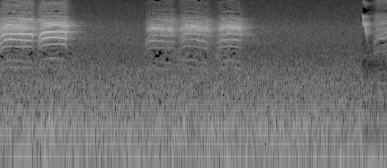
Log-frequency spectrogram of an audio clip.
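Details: Varied tit seen on Mount Tsukuba and in Moriya City, Ibaraki Prefecture, Japan: two bursts of high, nasal, buzzy notes, then three similar bursts after a pause, ending with a brief sharp note.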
